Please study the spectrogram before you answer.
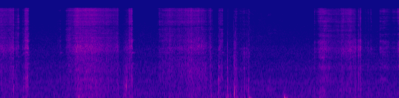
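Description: A clear plastic blade slices and scrapes through a flat, solid slab of blue kinetic sand pressed with a patterned texture on a white surface, in repeated cuts. Each cut makes a bright, gritty scraping hiss with little low end, separated by quiet pauses.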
